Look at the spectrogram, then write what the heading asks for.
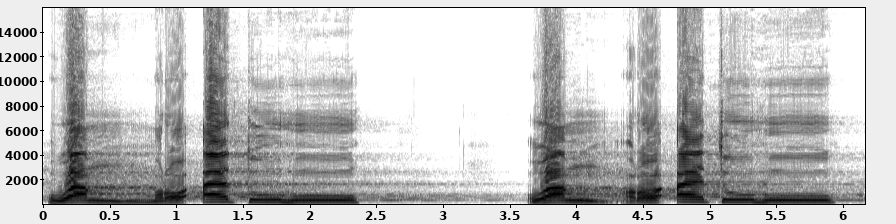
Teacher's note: huruf wau langsung masuk sambung ke huruf mim tanpa membaca huruf alifnya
